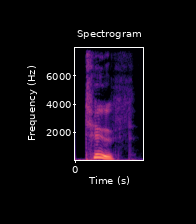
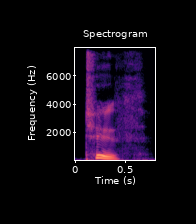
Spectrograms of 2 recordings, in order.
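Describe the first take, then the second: Both takes have the same delivery.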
